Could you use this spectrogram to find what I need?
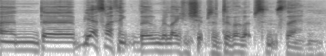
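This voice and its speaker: With an English accent, this man speaks fairly quickly. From England. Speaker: neighbour interviewed for a documentary. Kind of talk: interview. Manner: hesitant, with fillers.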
